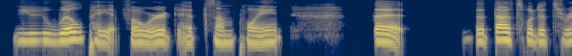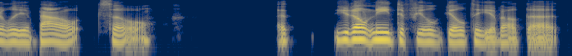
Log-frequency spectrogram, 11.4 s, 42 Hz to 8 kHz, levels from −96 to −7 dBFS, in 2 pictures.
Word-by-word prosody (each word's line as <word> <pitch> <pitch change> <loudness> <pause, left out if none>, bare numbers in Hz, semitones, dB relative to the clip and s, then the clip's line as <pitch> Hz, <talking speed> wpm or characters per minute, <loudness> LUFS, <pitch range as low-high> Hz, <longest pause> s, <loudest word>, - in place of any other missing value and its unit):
you 180 0 -4
will 180 +4 +4
pay 150 -8 -4
it - - -5
forward 155 0 +1
at 145 - -5
some 150 -2 -3
point, 155 +5 -2 0.9
that 175 - +5 0.7
that 170 0 -2
that's 195 -2 +6
what 175 -2 0
it's 160 - -4
really 165 -1 -1
about, 160 -1 0 0.2
so - - -4 1.3
uh, - - -2 0.5
you 195 +1 +1
don't 200 -1 +7
need 195 -2 +5
to 180 - -1
feel 165 -2 -3
guilty 155 - -2
about 80 - -4
that. - - -2
165 Hz, 130 wpm, -24 LUFS, 155-180 Hz, 1.3 s, don't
